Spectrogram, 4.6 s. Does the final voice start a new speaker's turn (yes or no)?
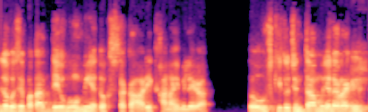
no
